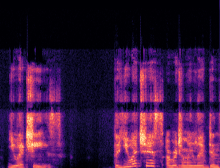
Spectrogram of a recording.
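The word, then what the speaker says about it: Yuezhi: of a bigger tribe called the uchis pronounced uis the uis originally lived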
